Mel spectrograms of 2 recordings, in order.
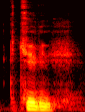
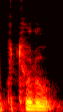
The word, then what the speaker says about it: Cthulhu: Cthulhu. Ou Cthulhu. Choisissez votre prononciation.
